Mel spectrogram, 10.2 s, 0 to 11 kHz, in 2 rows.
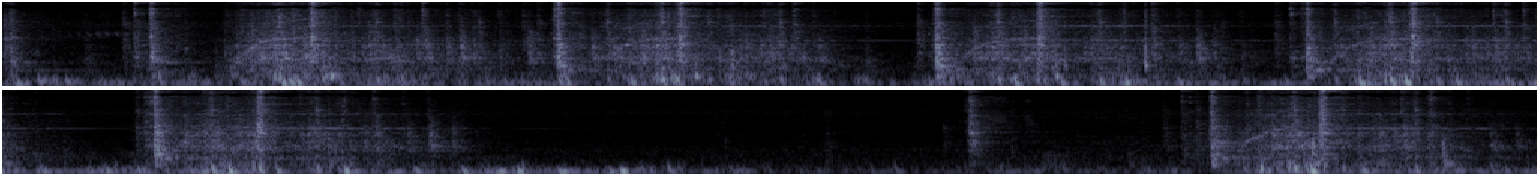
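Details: Ryobi 3100 PSI, 2.5 GPM pressure washer with a 212 cc idle-down engine, no pump fitted, on choke with fuel open, yellowish fuel; ragged bursts that surge, fade and catch again unevenly, unable to hold a run; clogged carburetor starving the engine.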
